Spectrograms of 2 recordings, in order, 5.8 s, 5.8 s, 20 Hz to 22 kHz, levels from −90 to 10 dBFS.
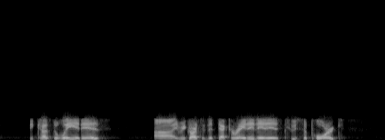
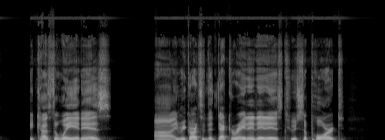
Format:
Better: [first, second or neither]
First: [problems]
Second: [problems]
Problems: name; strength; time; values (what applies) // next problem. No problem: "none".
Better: second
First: phone-call audio; poor line; nothing above 3 kHz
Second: none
